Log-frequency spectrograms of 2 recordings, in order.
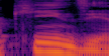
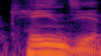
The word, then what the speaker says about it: Keynesian: maybe more one of that's more keian and some of what we've talked about or Keynesian I should say I already did my first mispronunciation one that's a little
